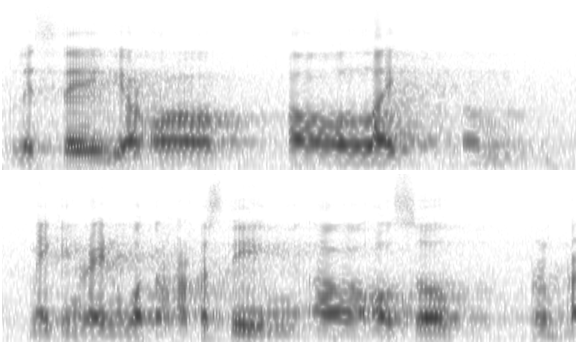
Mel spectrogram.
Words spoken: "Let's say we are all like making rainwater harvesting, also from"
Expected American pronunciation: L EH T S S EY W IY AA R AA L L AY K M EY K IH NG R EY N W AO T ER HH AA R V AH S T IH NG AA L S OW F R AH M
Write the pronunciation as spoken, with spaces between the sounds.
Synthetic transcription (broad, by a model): L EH T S S EY W IY AA R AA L L AY K M EY K IH NG R EY N W AO T ER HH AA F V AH S T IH NG AA L S OW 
